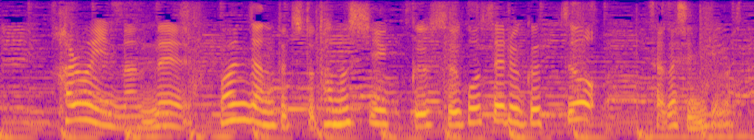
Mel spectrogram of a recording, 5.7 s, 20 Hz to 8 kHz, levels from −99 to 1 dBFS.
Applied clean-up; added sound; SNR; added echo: none; none; none; none.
